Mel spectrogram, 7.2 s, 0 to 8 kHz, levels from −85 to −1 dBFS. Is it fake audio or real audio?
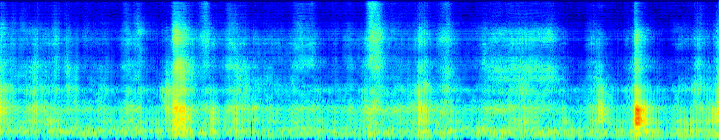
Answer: fake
